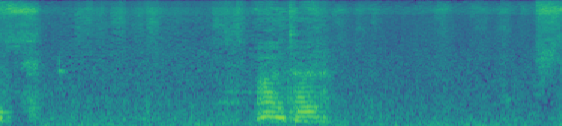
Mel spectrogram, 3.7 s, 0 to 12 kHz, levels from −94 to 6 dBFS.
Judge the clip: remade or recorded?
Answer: recorded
